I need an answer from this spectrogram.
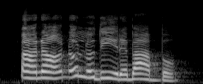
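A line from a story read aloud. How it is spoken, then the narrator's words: Son shouting, bursting into tears. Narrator (Italian): gridò il figliuolo scoppiando in pianto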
